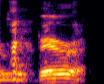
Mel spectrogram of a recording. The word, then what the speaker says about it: Rivera: Did I say that right? – Yeah, you got it, man. Rivera.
